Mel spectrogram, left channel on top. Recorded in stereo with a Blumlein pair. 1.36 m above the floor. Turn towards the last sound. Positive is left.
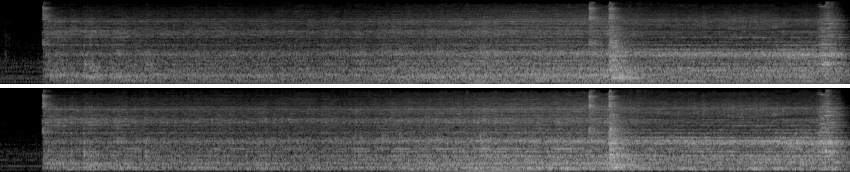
turn(degrees=-20)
